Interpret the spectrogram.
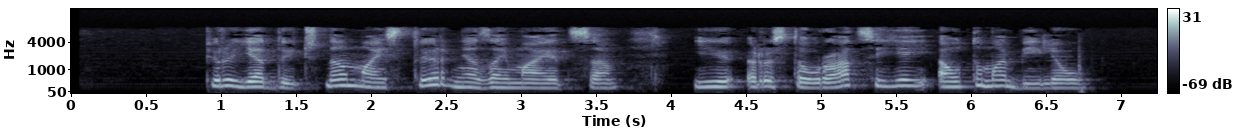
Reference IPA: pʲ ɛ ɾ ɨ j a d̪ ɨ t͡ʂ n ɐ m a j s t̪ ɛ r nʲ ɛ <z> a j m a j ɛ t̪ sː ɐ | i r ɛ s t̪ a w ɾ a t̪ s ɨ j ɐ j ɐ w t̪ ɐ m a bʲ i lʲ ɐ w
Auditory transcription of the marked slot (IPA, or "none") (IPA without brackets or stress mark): z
